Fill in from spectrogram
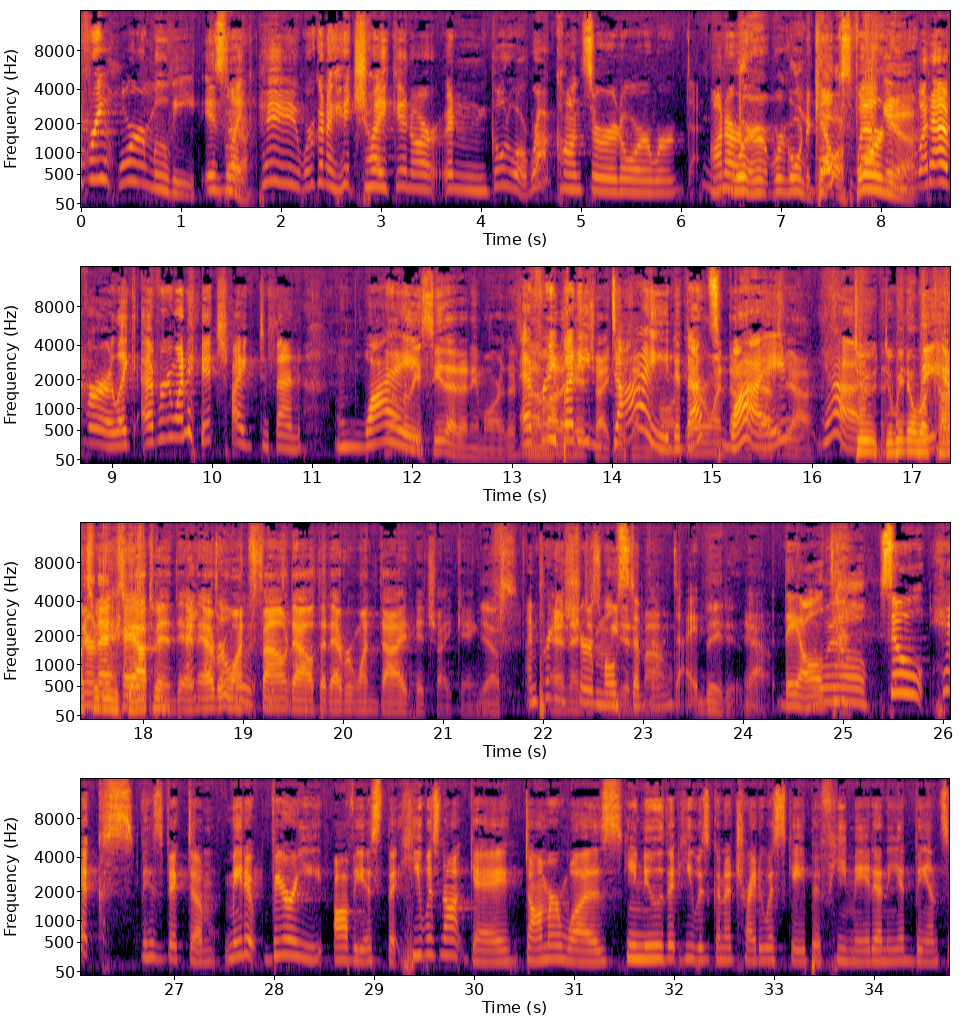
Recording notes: Live Brewery Show. Live From The Brewery!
